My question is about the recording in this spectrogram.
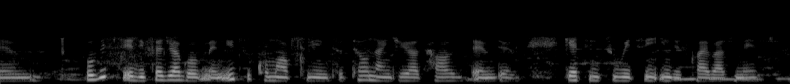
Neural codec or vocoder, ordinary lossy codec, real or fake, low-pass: none; MP3, 32 kbps; real; 3.6 kHz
